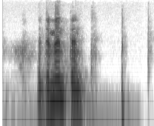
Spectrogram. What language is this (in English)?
Kabyle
